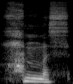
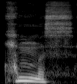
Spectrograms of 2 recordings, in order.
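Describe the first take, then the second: Both takes have the same delivery.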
